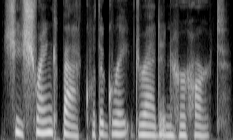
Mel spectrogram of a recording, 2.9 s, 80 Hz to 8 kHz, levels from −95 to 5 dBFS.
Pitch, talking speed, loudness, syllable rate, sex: 210 Hz, 205 wpm, -18 LUFS, 3.7 syllables/s, female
